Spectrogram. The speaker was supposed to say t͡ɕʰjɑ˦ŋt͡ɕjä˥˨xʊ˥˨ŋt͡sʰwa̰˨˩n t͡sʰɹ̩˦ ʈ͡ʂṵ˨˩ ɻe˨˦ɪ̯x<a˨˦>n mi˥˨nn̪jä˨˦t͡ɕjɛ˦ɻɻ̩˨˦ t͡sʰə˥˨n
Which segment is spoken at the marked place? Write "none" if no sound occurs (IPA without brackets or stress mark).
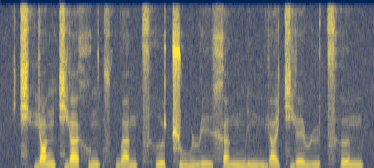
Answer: a˨˦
